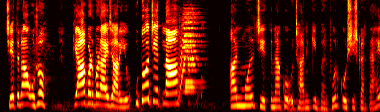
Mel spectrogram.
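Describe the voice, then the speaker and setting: High-voiced woman narrating a story. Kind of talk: scripted cartoon story narration.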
